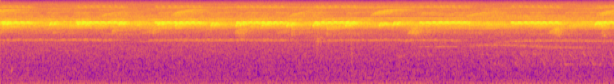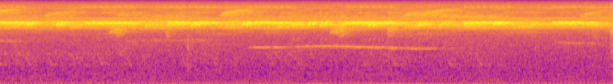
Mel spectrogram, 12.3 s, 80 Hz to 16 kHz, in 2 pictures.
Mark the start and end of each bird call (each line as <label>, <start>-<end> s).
Black-faced Antthrush (Formicarius analis), 3.9-10.8 s
Thrush-like Wren (Campylorhynchus turdinus), 5.0-7.8 s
